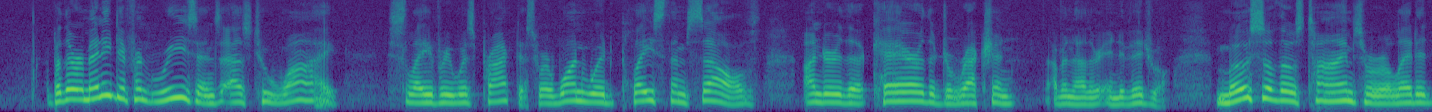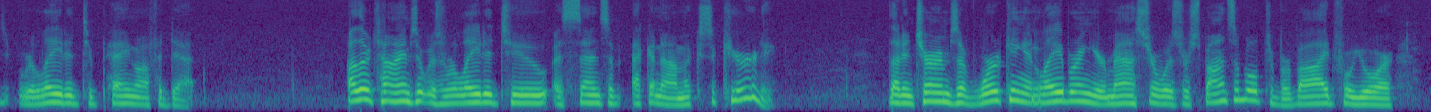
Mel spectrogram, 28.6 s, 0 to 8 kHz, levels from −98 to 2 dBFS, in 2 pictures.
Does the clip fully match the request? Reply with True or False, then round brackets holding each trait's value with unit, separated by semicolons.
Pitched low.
False (175 Hz)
